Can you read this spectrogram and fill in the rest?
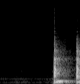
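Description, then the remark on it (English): Two firm knocks on a door, the second following quickly after the first, breaking an otherwise silent moment with no voices present. “There's a knock on the door.”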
